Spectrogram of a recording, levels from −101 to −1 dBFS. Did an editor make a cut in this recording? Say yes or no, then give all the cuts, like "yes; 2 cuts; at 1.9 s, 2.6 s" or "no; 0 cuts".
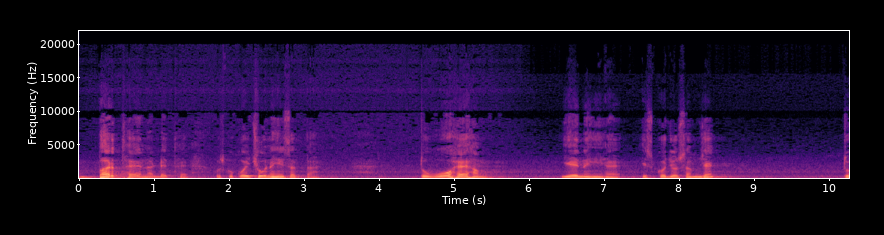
no; 0 cuts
